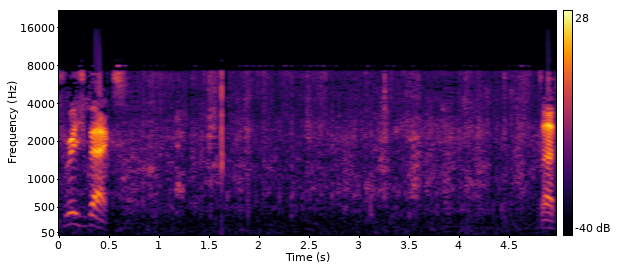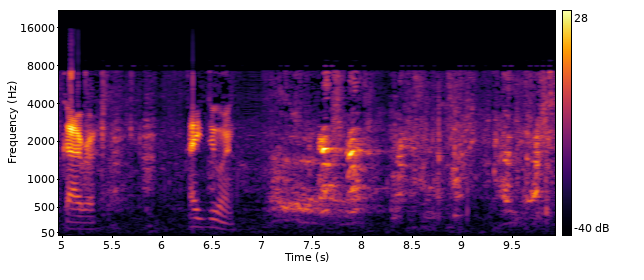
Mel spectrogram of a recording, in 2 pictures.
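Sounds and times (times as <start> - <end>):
man talking: 0.0 - 0.7, 4.8 - 5.4, 6.2 - 6.8
dogs moving about: 0.0 - 9.9.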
